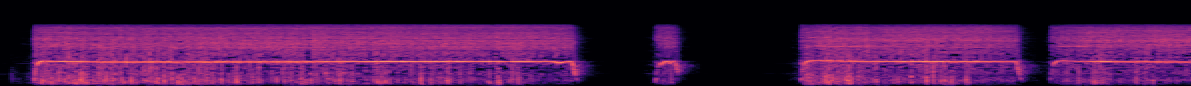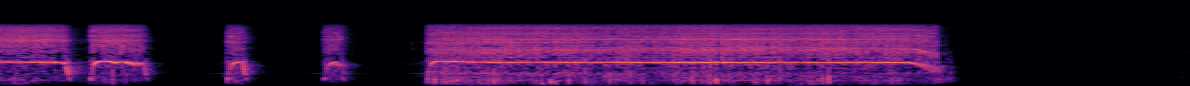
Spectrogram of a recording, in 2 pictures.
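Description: Power ratchet spinning a socket on an extension to run a bolt on the engine bracket. It goes in runs of two to five seconds, with a few short blips between, each run a steady whine that sags a little as it stops.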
